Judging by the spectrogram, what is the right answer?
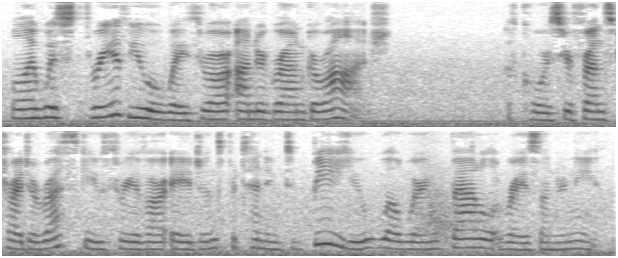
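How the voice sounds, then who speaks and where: An actress playing a commanding fleet security captain in a science fiction audio drama, clipped and falsely polite. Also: female voice, medium pitch, a bit bright, slight background noise, close to an everyday voice, low-quality recording. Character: commanding fleet security captain, woman, smug and coolly menacing.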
